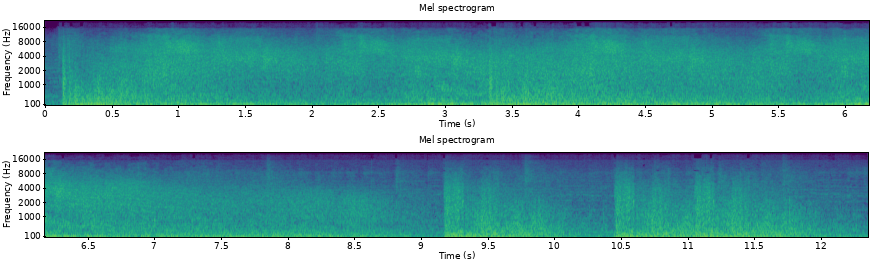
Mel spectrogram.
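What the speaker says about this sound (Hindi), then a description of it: "रूसी सेना का विस्फोटक हमला जारी है।" Heavy Russian military shelling in eastern Ukraine's Donetsk region, heard as a continuous roar of loud, booming explosions and rumbling blasts, with brief drops to quiet before the thunder resumes.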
